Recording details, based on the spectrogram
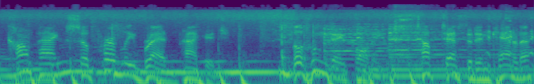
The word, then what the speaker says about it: Hyundai: Get immediate delivery now at any of your Lower Mainland Hyundai dealers.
